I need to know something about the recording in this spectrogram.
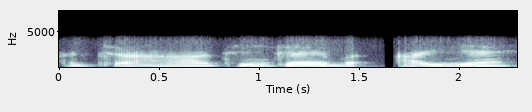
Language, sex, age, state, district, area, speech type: Hindi, female, 45-60, Uttar Pradesh, Ghazipur, rural, conversation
